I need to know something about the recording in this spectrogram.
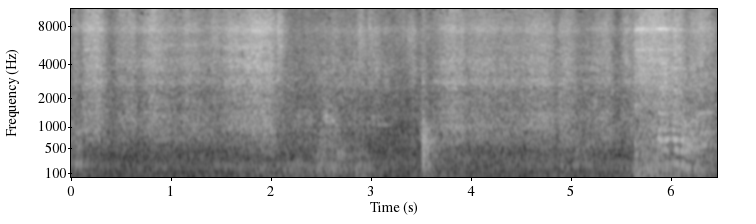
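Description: A straight-edge scraped across fresh, rough cement plaster on a block wall: a continuous gritty rubbing, with a single sharp knock about three and a half seconds in.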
